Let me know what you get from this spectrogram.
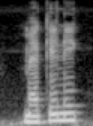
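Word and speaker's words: mechanic: Next rule है जब किसी वर्ड के बीच में सी एच आए तो सी एच को का से पढ़ते हैं।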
